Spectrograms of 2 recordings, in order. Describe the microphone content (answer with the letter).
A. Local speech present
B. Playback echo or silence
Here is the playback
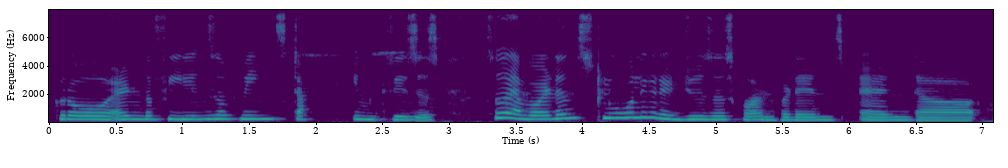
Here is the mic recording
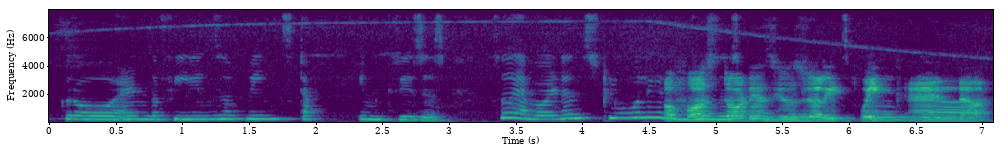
A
